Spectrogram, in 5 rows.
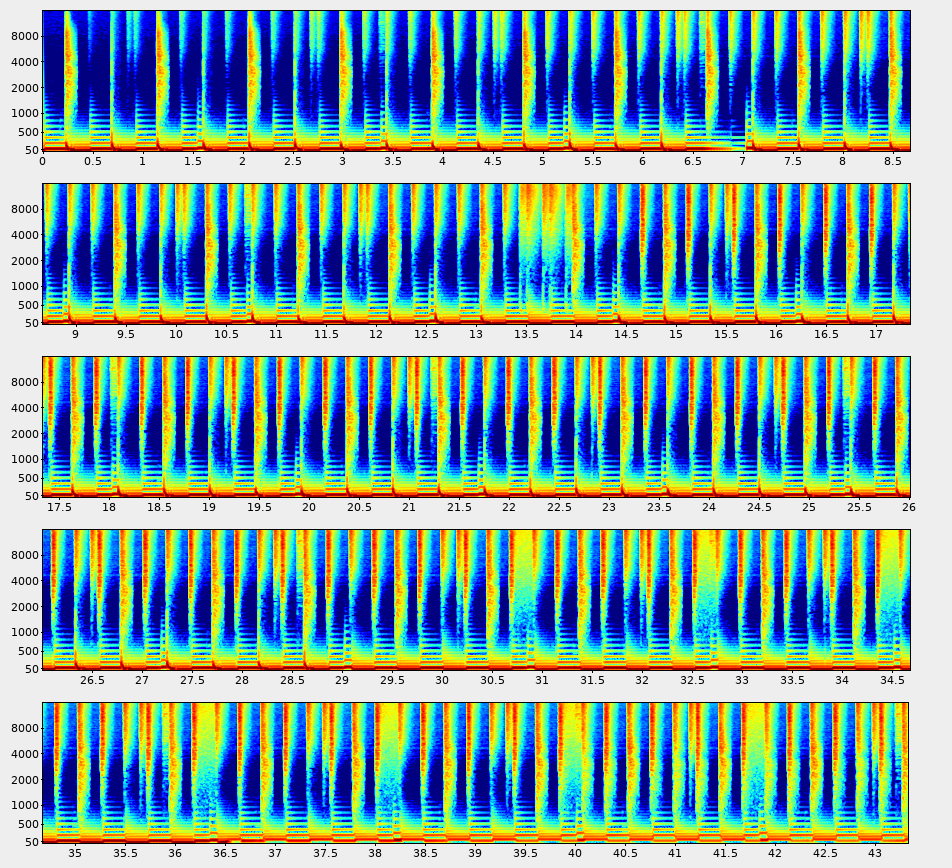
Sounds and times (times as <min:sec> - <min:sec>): Techno: 0:00.0 - 0:43.3.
